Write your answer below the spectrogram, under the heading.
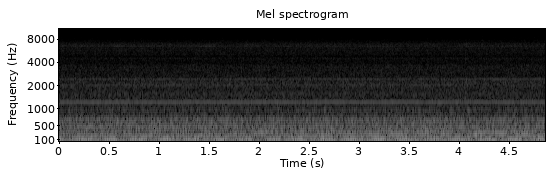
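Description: Flashforge Dreamer NX 3D printer running while its extruder loads filament through the hot nozzle: a steady whir of fans with a low throbbing pulse about five times a second.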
